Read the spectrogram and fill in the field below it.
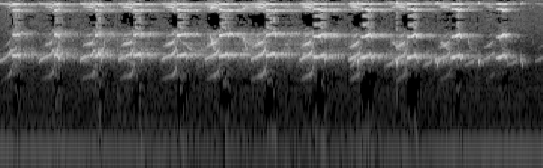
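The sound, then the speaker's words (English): A bald eagle calls in a rapid series of high, thin, piping chirps, repeated continuously, with no talking. “That is the sound of the bald eagle, and it is the national bird and animal of the United States.”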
